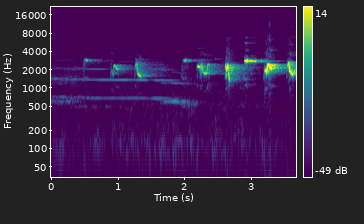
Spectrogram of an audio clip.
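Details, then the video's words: Female sooty-headed bulbul calling to lure a male into singing: a few separate bright notes over faint steady lower tones, building into louder, quicker bubbly chatter. "PANCINGAN TRUCUK BETINA MEMANCING JANTAN AGAR IKUTAN GACOR"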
